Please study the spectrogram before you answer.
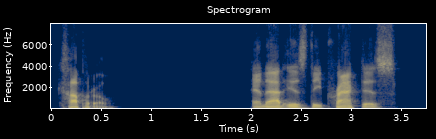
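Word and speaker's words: kapparos: still practice a ritual called kaparo, which I believe is how you correctly pronounce it, kaparo.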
